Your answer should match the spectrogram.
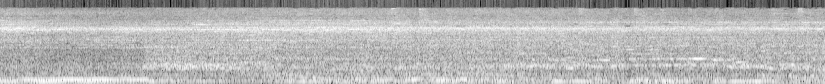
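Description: Live rock band playing loud, recorded on a phone: heavily distorted electric guitar holding droning low chords that change every second or so, with a dense noisy wash over it.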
